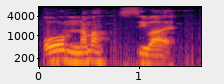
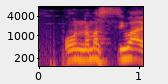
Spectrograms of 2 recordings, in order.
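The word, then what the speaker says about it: ॐ नमः शिवाय: और कुछ नहीं नहीं ओम नमः शिवाय ये शुद्ध उच्चारण करें क्योंकि बहुत से लोग ओम नमः शिवाय बोल देते हैं वो गलत है और ये भी हम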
